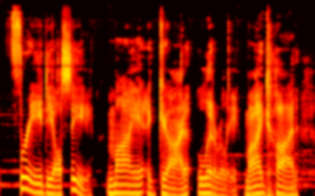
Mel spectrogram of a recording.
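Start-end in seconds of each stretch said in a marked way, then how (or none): 0.2-1.3 strong stress on the word "free". Talking about God of War Ragnarok's free DLC: stress on "free". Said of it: "I'm going to be stressing that word a lot".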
